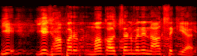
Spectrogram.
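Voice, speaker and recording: A man, a Jain monk, preaches to a gathered audience in a fairly high voice, teaching slowly and checking in with frequent questions. His words ring out with a long echo around a large hall, and now and then he draws syllables out into a sung chant. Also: pushed and bright, soft background music. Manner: instructive, repeatedly asks the audience questions. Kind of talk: devotional sermon and pronunciation lesson.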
